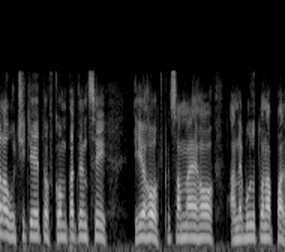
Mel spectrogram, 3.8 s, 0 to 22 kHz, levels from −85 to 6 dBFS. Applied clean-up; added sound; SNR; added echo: neural diffusion model UNIVERSE++.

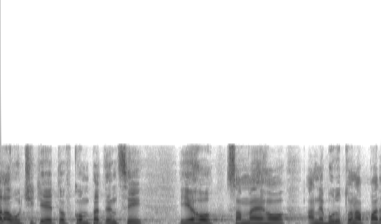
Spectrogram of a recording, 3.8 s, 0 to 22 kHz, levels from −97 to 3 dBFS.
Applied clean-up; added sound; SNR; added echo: none; none; none; none.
